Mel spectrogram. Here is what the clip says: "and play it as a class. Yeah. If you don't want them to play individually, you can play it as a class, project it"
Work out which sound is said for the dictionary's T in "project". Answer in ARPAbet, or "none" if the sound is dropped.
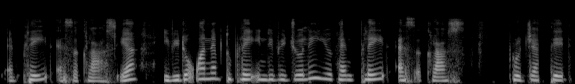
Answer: T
